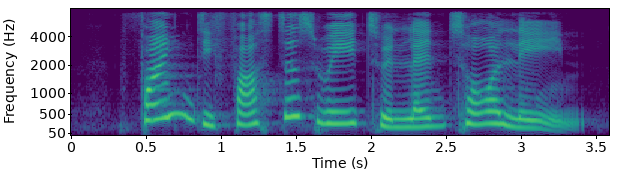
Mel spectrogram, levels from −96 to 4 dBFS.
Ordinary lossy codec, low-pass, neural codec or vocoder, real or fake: none; 7.2 kHz; vocoder, 44.1 kHz, 128 mel bands every 512 samples, BigVGAN v2; fake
